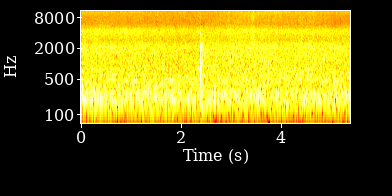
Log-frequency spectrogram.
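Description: Steady rush of running water, with one sharp click about halfway through.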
